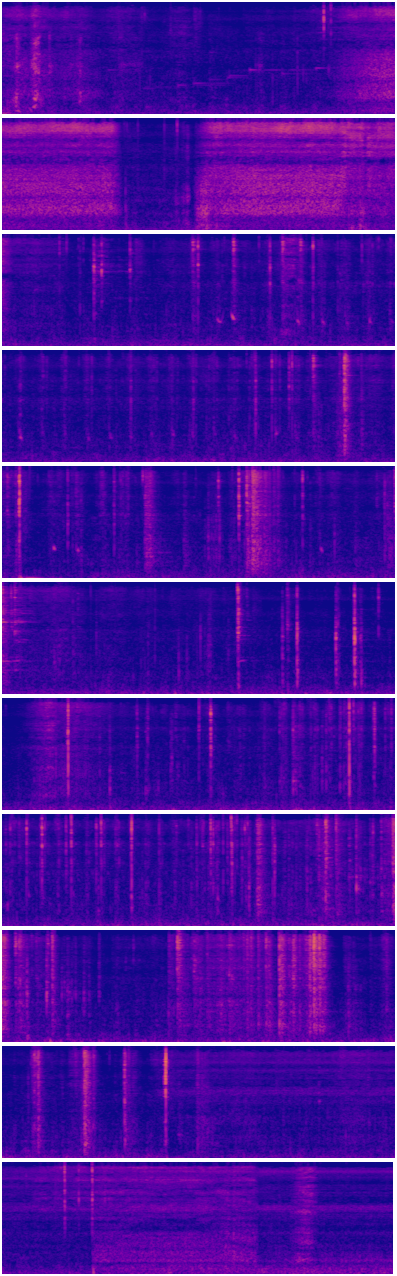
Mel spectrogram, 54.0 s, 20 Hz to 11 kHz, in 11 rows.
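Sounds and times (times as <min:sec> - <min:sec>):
loud hissing rush: 0:04.1 - 0:06.5, 0:07.3 - 0:10.2, 0:50.3 - 0:54.0.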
